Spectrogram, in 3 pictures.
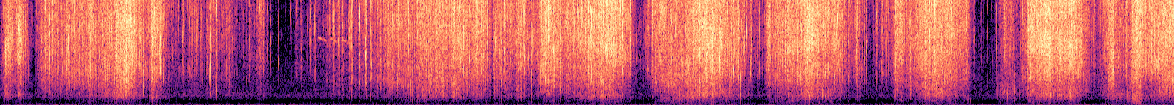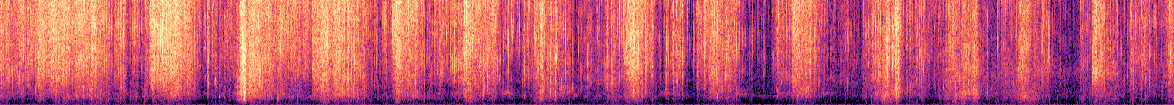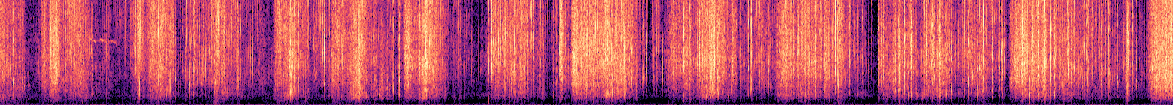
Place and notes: river Drava, Dvorjane - dry leaves, willow, poplar, walking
